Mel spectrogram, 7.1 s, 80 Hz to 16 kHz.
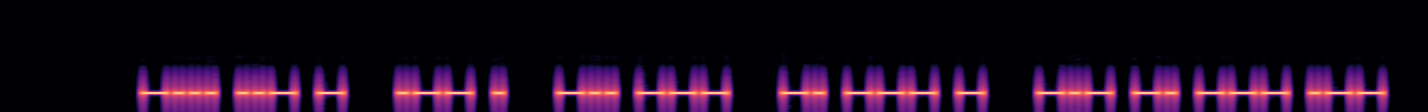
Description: Morse code, heard as a keyed tone, about 30 wpm, 700 Hz. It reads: BUT WE DO NOT KNOW
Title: Sets of 5 Words Encore2 30wpm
